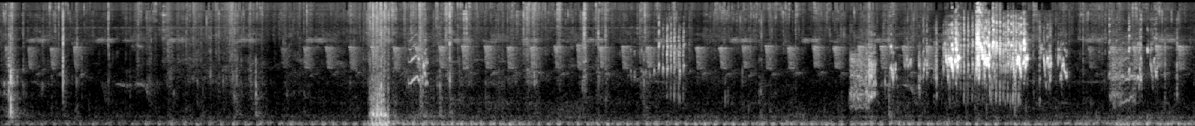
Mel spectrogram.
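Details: A budgerigar (Melopsittacus undulatus) gives soft, high, repeated chirps with occasional bursts of wing flapping.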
